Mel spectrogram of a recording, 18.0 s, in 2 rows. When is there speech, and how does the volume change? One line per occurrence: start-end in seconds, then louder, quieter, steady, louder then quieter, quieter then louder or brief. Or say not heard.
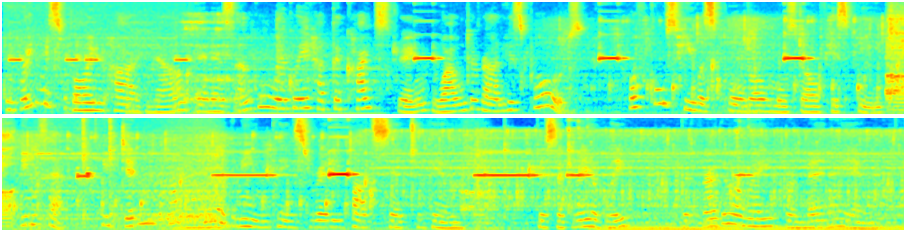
0.0-17.8 steady.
